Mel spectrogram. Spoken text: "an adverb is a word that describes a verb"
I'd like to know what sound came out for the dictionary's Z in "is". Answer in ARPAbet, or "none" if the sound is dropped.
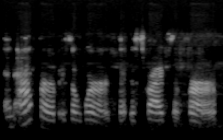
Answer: Z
